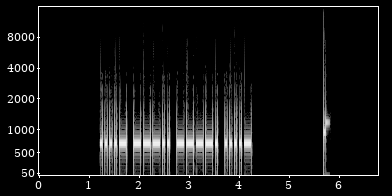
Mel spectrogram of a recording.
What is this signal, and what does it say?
Morse code, heard as a keyed tone, about 25 wpm, 700 Hz. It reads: 4894
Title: Numbers - 4-Digit 25wpm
